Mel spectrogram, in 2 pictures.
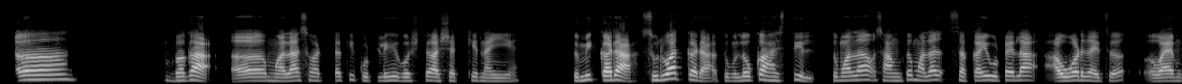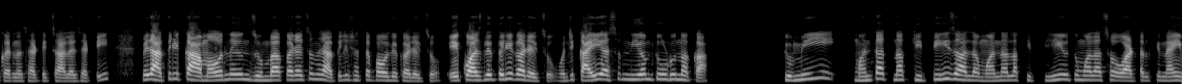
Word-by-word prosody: अ, 225 +3 +5 1.1
बघा 185 +3 +6 0.3
अ, 170 +3 +2
मला 170 0 +2
असं 190 0 -4
वाटतं 180 0 -5
की 220 - -11
कुठलीही 175 +1 -7
गोष्ट 175 +2 -7
अशक्य 170 0 -1
नाहीये. 155 -1 -6 0.6
तुम्ही 195 +6 -1
करा 200 -2 +8
सुरुवात 235 +7 +5
करा. 190 -8 +3
तुम 165 -1 -10
लोक 185 +6 -1
हसतील. 205 - 0 0.2
तुम्हाला 195 +4 +1
सांगतो 180 +1 -2
मला 205 0 0 0.2
सकाळी 185 0 0
उठायला 200 0 +1
अवघड 180 +5 +2
जायचं 165 -1 -3 0.3
व्यायाम 165 +1 +3
करण्यासाठी, 160 -1 -6
चालायसाठी. 155 +6 -4 0.3
मी 225 - +1
रात्री 260 +2 +6
कामावरून 205 +1 +5
येऊन 240 -1 -2
झुंबा 200 0 +1
करायचो 215 +2 -1
आणि 235 - -7
रात्री 215 -1 -1
शतपावली 195 -3 -4
करायचो. 155 -2 -5
1:00 185 +4 0
वाजले 205 +2 +5
तरी 235 +3 +1
करायचो. 185 -9 0
म्हणजे 165 +6 -11
काही 195 +5 +5
असं 230 +2 -3
नियम 230 +1 -2
तोडू 235 -1 -3
नका. 215 -3 -2 0.8
तुम्ही 245 +9 -5 0.2
म्हणतात 195 +8 -2
ना, 220 - -2
कितीही 235 +5 -6
झालं, 215 -6 0
मनाला 185 +3 -5
कितीही 190 +5 -8
तुम्हाला 210 -1 -4
असं 200 0 -7
वाटलं 175 +1 0
की - - -12
नाही 180 +1 -1
195 Hz, 150 wpm, -24 LUFS, 175-215 Hz, 1.1 s, करा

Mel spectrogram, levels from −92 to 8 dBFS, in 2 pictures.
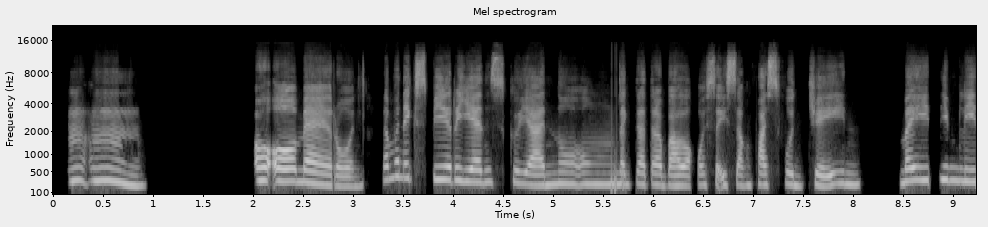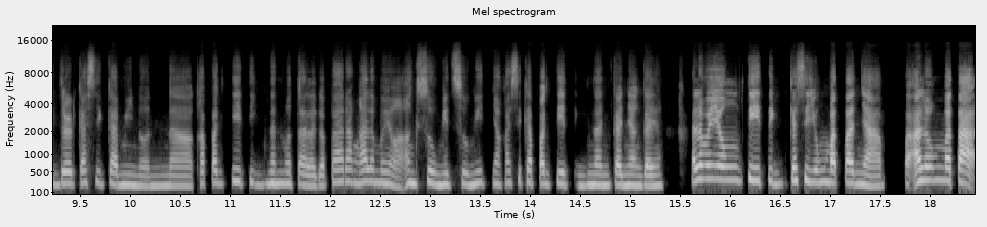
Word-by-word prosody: Mm. 290 -7 -1 1.1
Oo. 290 -1 +7
Meron 215 -7 +2 0.2
alam 315 +2 -3
mo - - +2
na-experience 305 -6 0
ko - - -14
yan 225 -2 +1
noong 235 0 -3
nagtatrabaho 225 -3 0
ako 220 +2 -8
sa - - -3
isang 215 0 -2
fast 225 -1 0
food 225 -5 -4
chain. 230 +2 -1 0.4
May 305 +3 +1
team 315 -2 -1
leader 260 -4 0
kasi 255 0 -6
kami 225 -3 -1
nun 205 +1 -5
na 205 -1 -4
kapag 250 +3 -5
titignan 250 -4 -3
mo 245 - -2
talaga 215 -3 -3
parang 275 -1 -2
alam 280 0 0
mo 260 - -3
yung 240 - -3
ang 250 0 -1
sungit-sungit 235 -1 -2
niya. 245 -1 -8
Kasi 255 +2 -6
kapag 245 -4 -1
titignan 225 -2 -2
ka 225 0 +1
niyang 215 -1 +1
ganyan, 210 0 0 0.2
alam 310 +5 +5
mo 340 - +4
yung 320 -1 +4
titig 295 -6 +2
kasi 300 +1 +2
yung 275 - -2
mata 260 -1 +5
niya 205 -4 +2 0.2
pa - - +2
alom 310 +1 +3
mata 285 -3 +8
245 Hz, 165 wpm, -24 LUFS, 220-280 Hz, 1.1 s, mata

